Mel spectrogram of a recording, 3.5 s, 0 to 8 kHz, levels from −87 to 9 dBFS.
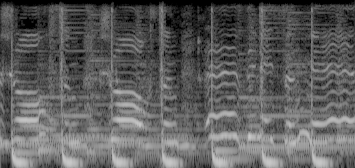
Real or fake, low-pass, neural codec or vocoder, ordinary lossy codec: real; 7.2 kHz; none; Opus, 32 kbps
